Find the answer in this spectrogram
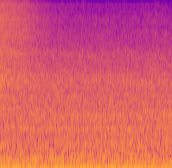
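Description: Steady low rumble of an idling engine heard inside a bus cabin, with no distinct knocks or tones.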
